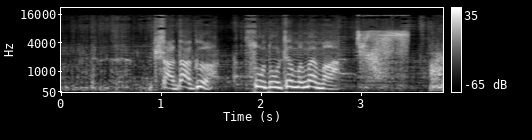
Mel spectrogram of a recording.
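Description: A young man speaks in a lively, exaggerated voice.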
